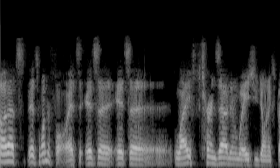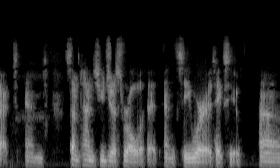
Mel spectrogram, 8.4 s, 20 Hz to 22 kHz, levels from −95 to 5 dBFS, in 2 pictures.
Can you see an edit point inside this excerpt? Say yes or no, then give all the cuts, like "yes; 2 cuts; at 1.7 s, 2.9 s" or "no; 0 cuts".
no; 0 cuts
